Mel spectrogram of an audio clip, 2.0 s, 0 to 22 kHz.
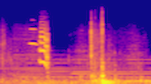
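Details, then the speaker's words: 2014 Subaru WRX hatchback clutch pedal pressed: brief high squeak then pedal thumps, with faint music; source suspected near the pedal spring, before fixing with lithium grease. "does your clutch make a squeaky noise when you press on it like this"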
